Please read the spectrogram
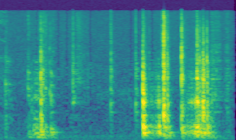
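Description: An ABS plastic console storage tray being lifted out of a car's center console: a couple of light knocks, then a quick run of plastic clicks and knocks in the second half.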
